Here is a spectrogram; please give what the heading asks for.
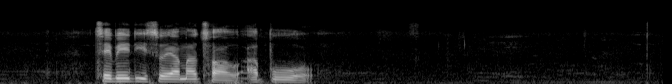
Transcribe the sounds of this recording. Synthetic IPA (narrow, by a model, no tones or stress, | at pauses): t͡sʰebedisɔjamat͡sʰwaɔʔapʼuːhɔ̰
